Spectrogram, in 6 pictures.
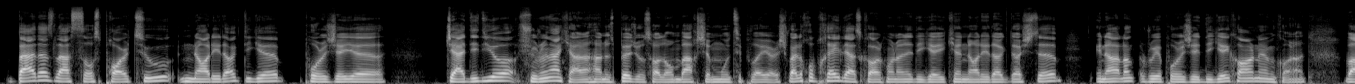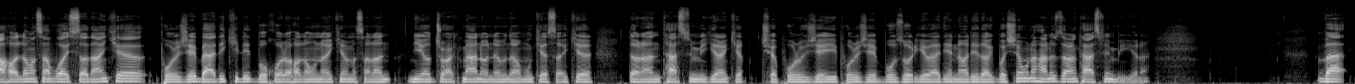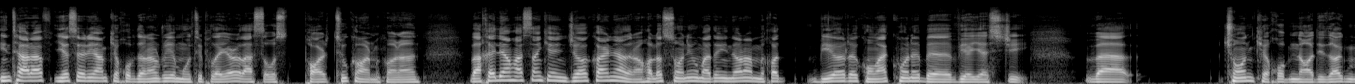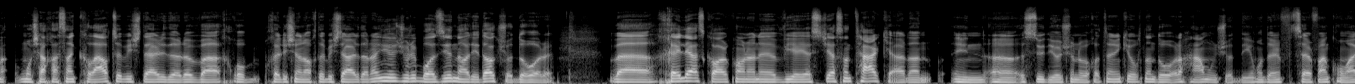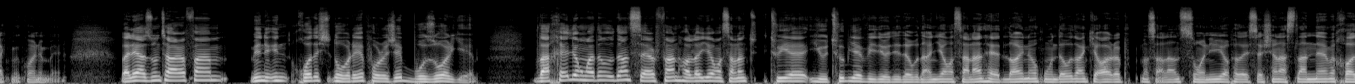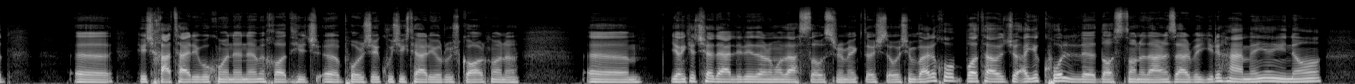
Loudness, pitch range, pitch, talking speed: -19 LUFS, 115-140 Hz, 120 Hz, 175 wpm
